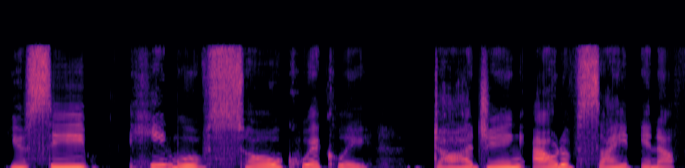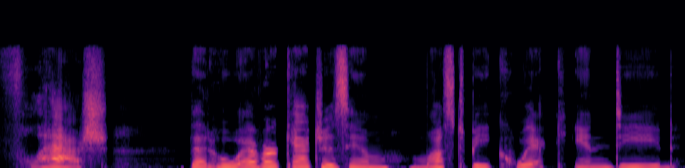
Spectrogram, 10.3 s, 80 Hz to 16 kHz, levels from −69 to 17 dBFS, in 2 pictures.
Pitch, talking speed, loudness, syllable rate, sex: 240 Hz, 125 wpm, -18 LUFS, 3.3 syllables/s, female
